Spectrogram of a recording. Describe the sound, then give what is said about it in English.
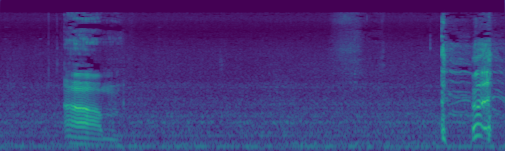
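A person coughs once with a raspy, voiced rasp, then after a pause clears their throat in a couple of quick, harsh bursts. A steady low rumble continues underneath throughout. “sorry. Something caught my throat.”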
